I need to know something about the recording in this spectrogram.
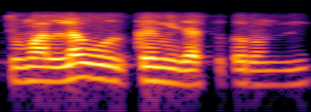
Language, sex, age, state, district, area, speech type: Marathi, male, 18-30, Maharashtra, Beed, rural, conversation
